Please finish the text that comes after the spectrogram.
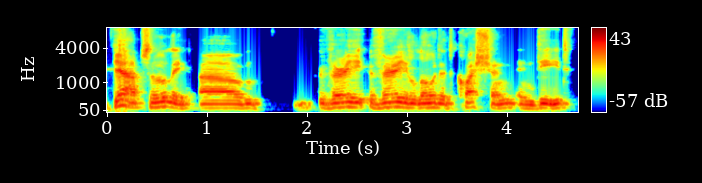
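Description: A middle-aged man from Belgium, a guest telling his story in a podcast interview, relaxed and repeating words often. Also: fairly low pitch, measured pace. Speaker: entrepreneur guest.

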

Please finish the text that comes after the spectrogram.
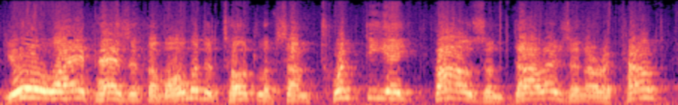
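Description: Cocky, sardonic columnist, swinging pitch. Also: male voice, lively intonation, low-quality recording. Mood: pressing. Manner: wry, clipped, deliberate. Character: cocky, sardonic newspaper columnist, cool under questioning. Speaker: actor playing the lead and narrator. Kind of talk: 1950s radio detective drama acting and narration.

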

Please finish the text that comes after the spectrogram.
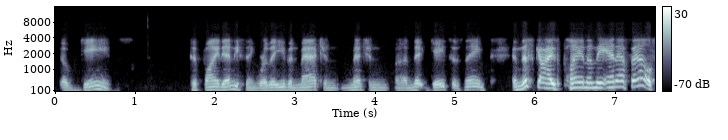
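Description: American male, podcast guest, casual sports talk, halting, opinionated, phone-like dry audio. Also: medium pitch, no echo. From Nebraska, United States. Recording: thin phone-like call audio.

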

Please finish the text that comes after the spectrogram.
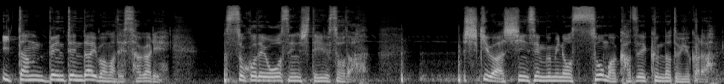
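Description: A man's voice: a little high, expressive, normal speed, background noise, close to an everyday voice. A male actor playing a frank samurai vice-president who also narrates a historical war audio drama. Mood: tense.

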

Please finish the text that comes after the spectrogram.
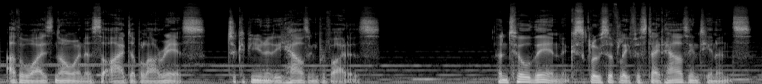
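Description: A man reading a scripted longform news feature as a journalist narrator. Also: low voice.

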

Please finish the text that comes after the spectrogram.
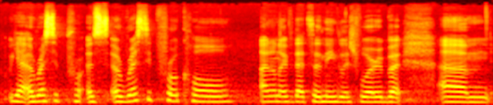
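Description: A woman from Morocco teaching a spiritual herbalism class, leading a guided breathing exercise and speaking gently, unhurried, and often searching for words. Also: medium pitch, a little hiss or hum.

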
